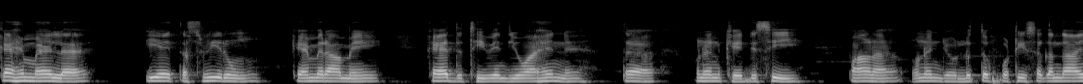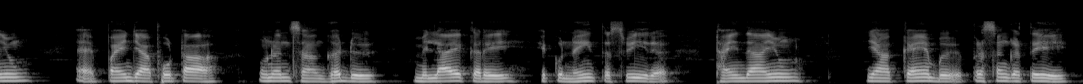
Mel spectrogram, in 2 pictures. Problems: constant background noise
